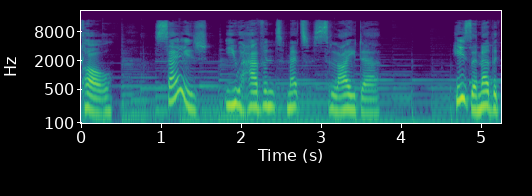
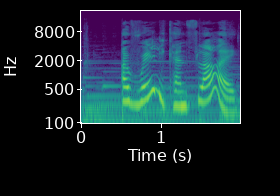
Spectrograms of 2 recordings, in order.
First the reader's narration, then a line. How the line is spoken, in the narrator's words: she chirped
